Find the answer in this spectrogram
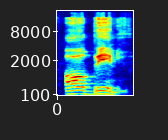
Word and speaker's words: Albany: uh albany georgia and let me say it right for all the georgians all benny but um i was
